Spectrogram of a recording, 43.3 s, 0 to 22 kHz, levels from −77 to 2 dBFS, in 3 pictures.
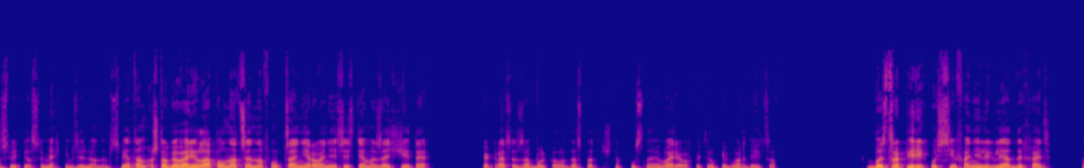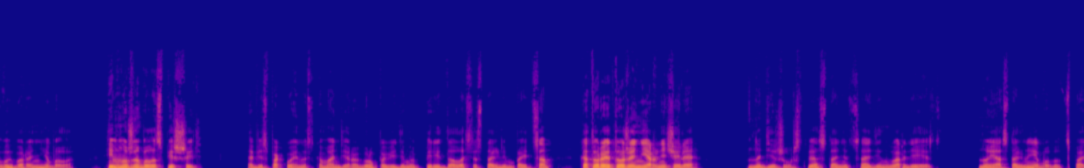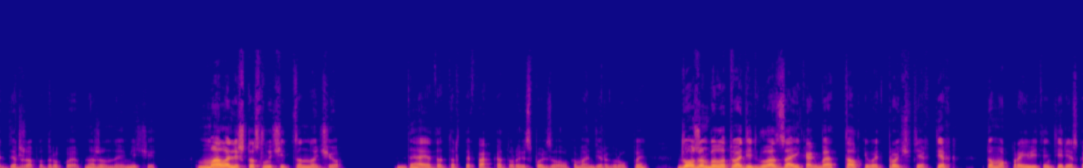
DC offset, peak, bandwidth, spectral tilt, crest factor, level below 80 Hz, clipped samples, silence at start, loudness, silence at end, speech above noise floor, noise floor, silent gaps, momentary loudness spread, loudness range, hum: under 0.1%; -6 dBFS; 15.5 kHz; -7 dB/octave; 20 dB; -40 dBFS; under 0.1%; 0 s; -27 LUFS; 0.1 s; 56 dB; -82 dBFS; none; 14 LU; 9 LU; none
